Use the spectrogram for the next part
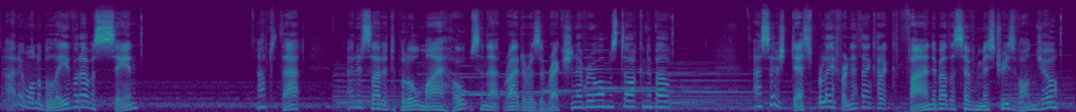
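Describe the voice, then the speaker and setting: Man voicing a fierce, grieving young woman, swooping pitch. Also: very animated, quick pace, over music. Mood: distraught recollection. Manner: indignant, emphatic, dramatic delivery. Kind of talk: acted visual novel dialogue.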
